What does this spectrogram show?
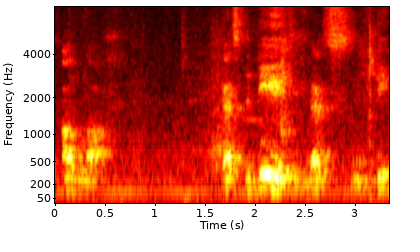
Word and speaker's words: Allah: And I bear witness that there is no God but the God, who is Al-Ilah, which is correctly pronounced as Allah.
